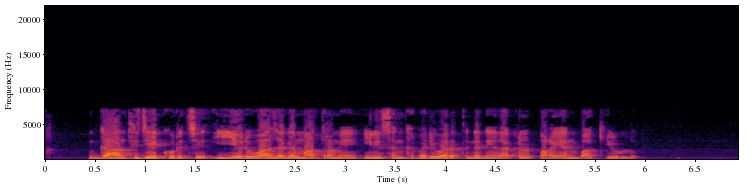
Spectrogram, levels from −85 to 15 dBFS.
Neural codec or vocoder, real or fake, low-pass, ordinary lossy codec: none; real; 7.2 kHz; MP3, 64 kbps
